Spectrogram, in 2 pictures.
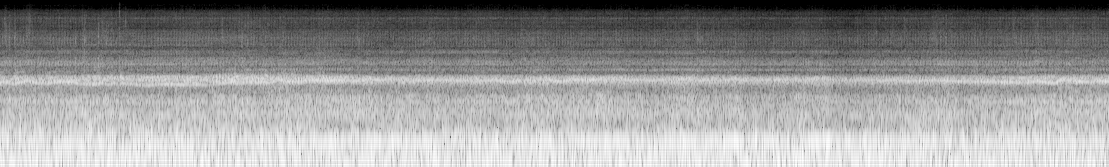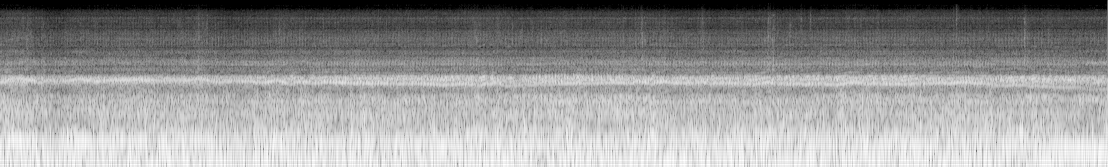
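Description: Wind rumbles loudly against the rider.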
